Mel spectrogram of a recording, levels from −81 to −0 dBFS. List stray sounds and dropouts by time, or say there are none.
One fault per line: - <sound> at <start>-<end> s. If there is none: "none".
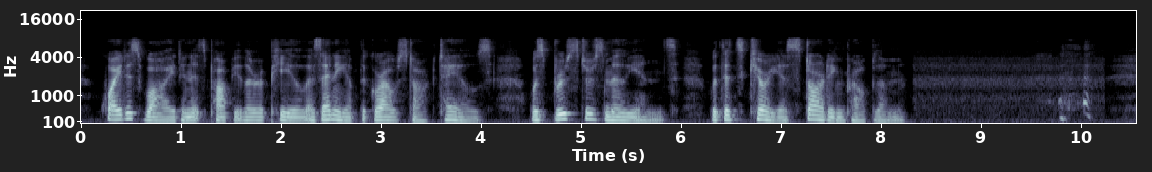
- laugh at 9.5-10.2 s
